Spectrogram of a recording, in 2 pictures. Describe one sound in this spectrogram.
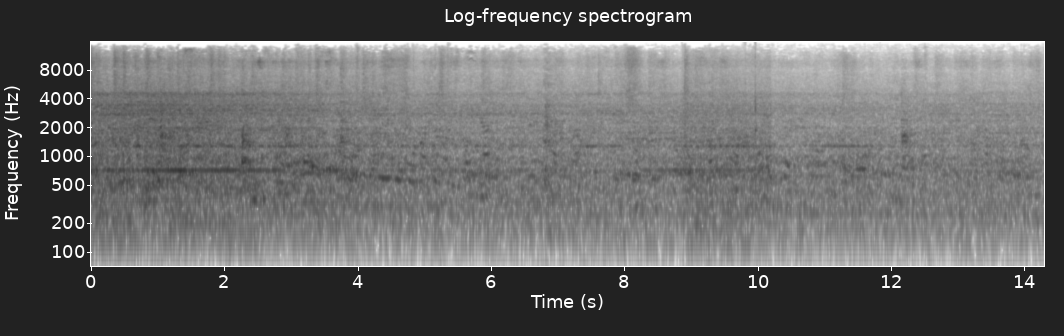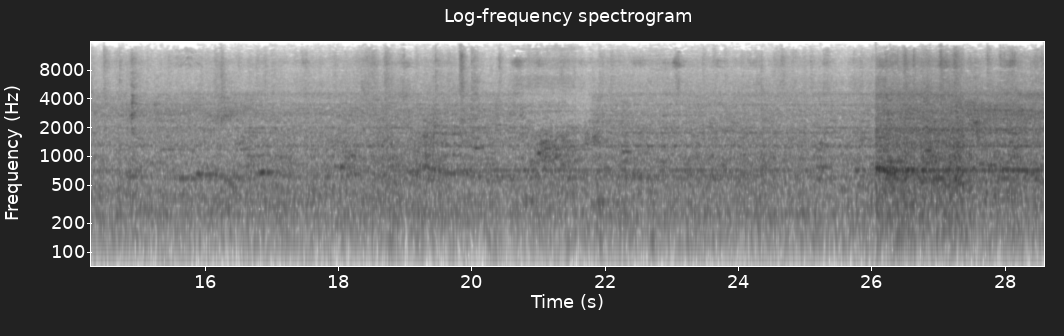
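A crowd of visitors murmurs and chatters in a large hall.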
